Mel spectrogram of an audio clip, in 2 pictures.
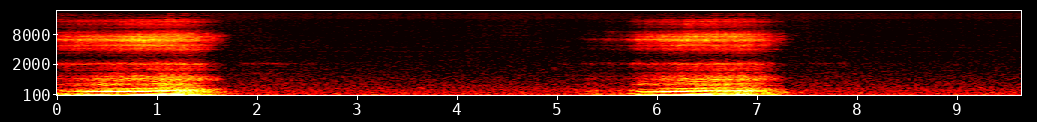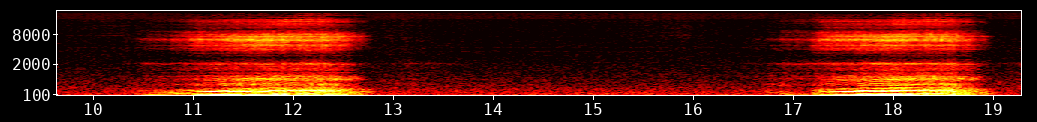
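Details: Night-time snoring recorded over about 25 minutes: loud, rattling snores on each in-breath, about 11 a minute, with quiet pauses between.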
